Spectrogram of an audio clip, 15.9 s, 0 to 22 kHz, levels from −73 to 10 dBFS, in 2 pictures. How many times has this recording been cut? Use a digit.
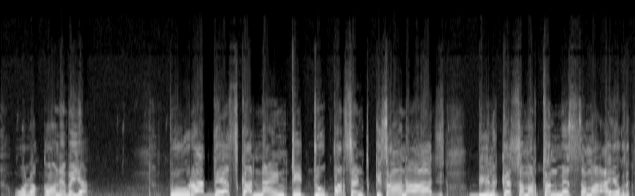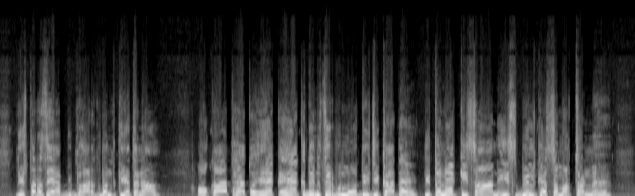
0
